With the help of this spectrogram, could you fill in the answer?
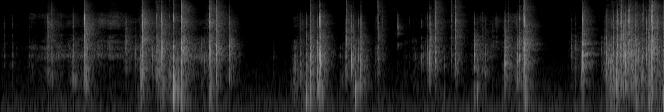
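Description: A full plastic bag of kinako mochi is held and handled by hand, producing bursts of bright, papery crinkling. The sound comes in short clusters separated by brief silences, with almost nothing in the low end.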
